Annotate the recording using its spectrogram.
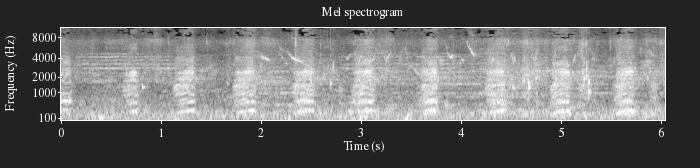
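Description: Short animal calls, repeated steadily about twice a second throughout.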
